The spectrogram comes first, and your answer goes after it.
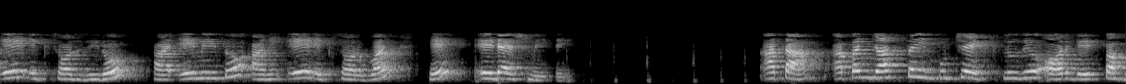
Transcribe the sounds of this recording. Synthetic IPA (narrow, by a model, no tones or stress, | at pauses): eeksɔɾd͡ziɾohaʔemiɭt̪oʔañiʔeeksɔɾʋənheeɖɛɕmiɭt̪e | at̪ãapəɳd͡ʑast̪əimpuʈ̚t͡ɕeekskluziʋɔɾɡeʈ̚pəɦ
